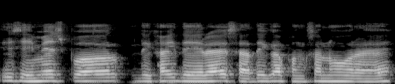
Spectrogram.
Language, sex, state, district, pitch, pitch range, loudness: Hindi, male, Gujarat, Valsad, 150 Hz, 145-155 Hz, -16 LUFS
